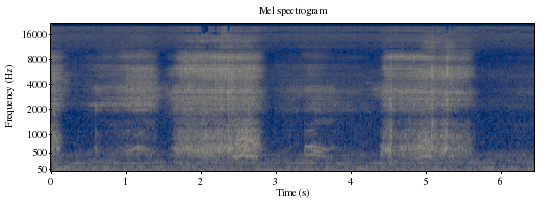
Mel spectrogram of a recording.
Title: It's Raining, It's Pouring, the Babies are Snoring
